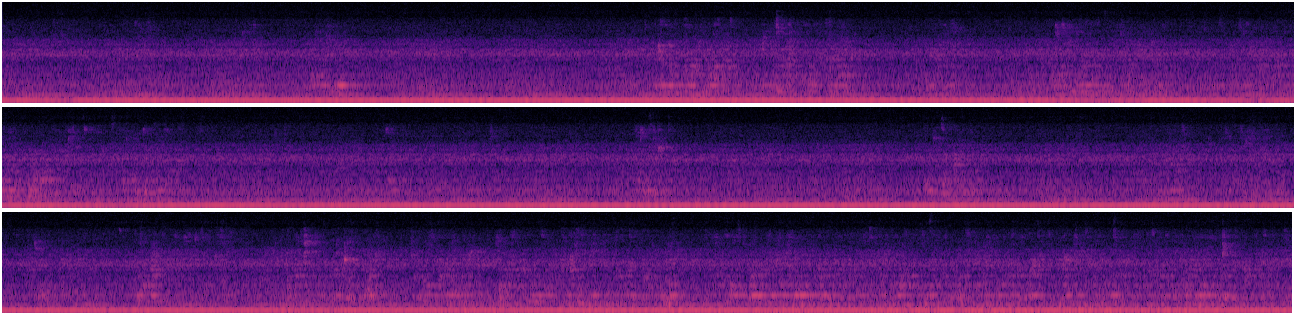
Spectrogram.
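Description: Wet laundry tumbles and thumps softly inside a washing machine drum.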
